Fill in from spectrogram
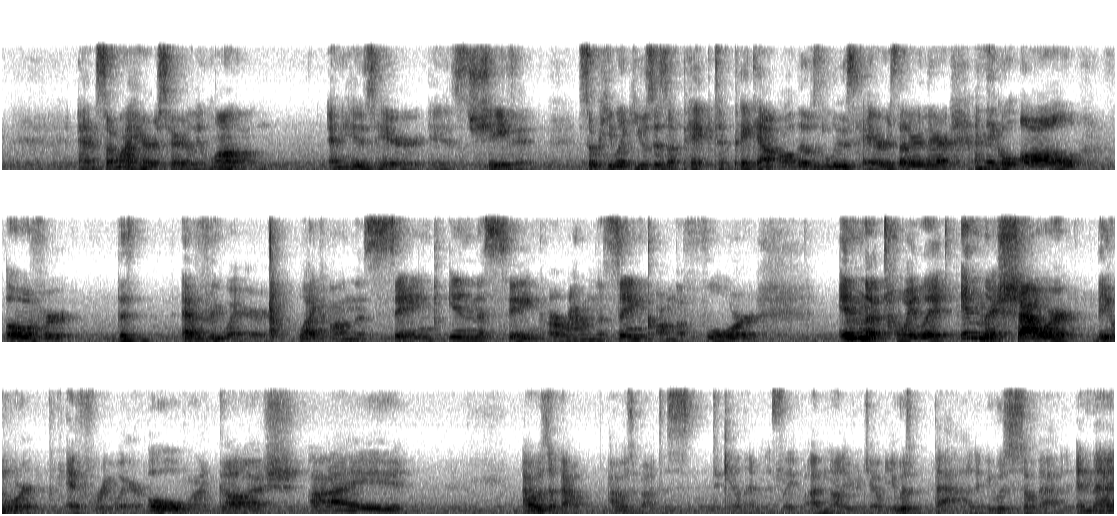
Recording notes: Recording of the original potato quality podcast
